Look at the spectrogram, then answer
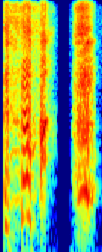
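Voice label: Vox Happy, English; Hanus; kingsraid; voices heroes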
